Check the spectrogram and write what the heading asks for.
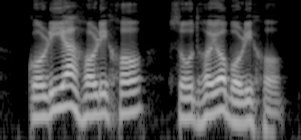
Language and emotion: Assamese, neutral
